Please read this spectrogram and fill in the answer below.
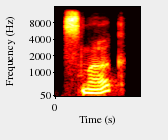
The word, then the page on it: smirk: Indian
